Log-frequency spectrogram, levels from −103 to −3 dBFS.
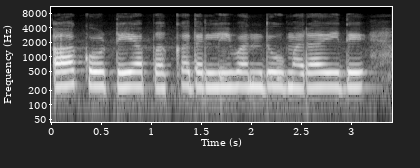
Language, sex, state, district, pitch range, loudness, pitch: Kannada, female, Karnataka, Bidar, 230-240 Hz, -15 LUFS, 235 Hz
